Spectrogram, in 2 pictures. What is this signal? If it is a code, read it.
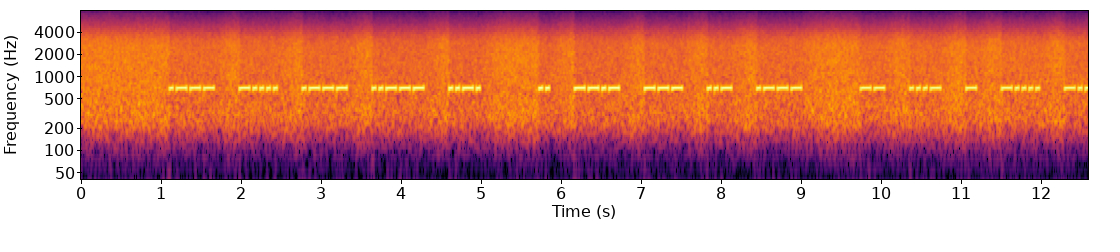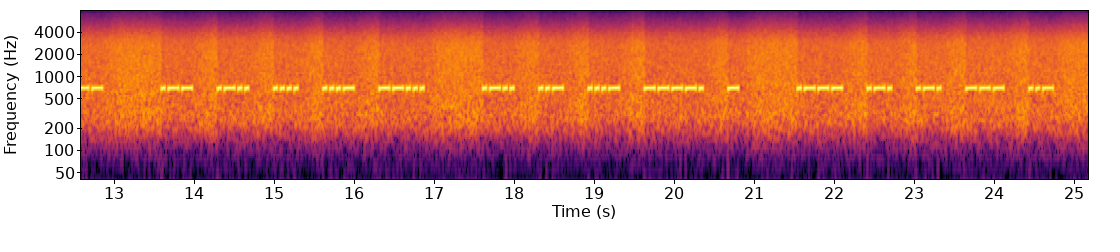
Morse code, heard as a keyed tone, machine-sent, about 28 wpm, spaced as for 18 wpm, 700 Hz, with radio static. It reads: J6J2F IQOUJ MVT6Y WLHV7 LUV9T JRROU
